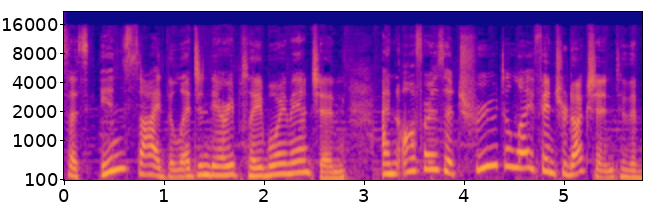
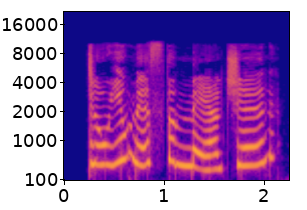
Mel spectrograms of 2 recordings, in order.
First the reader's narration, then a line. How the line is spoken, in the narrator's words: squealed a round-faced, wholesome-looking 20-something girl in a high-pitched voice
